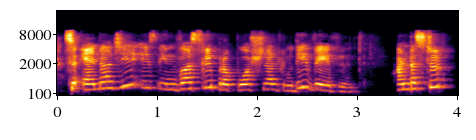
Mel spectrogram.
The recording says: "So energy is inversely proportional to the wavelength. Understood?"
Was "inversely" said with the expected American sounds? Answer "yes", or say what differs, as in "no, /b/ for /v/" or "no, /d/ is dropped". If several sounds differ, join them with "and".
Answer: yes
